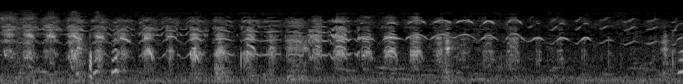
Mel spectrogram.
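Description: A small bird twittering, a quick string of high chirps that settles into an even run of rising-and-falling chirps, about five a second, in the second half.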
